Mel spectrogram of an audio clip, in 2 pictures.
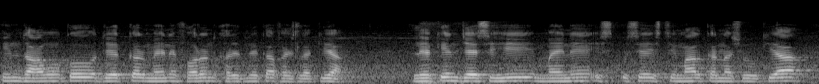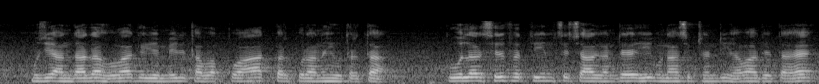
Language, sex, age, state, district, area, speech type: Urdu, male, 30-45, Delhi, North East Delhi, urban, spontaneous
